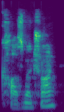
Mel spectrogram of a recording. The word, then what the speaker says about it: k0smotron: out called cos Metron it's spelled kzer matron but we call it cosmotron and utilizing cluster API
